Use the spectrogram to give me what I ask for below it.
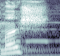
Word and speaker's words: Moche: Car elles étaient moches? Non, ça s'écrit moche, mais ça se prononce Moche ou Mochica.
